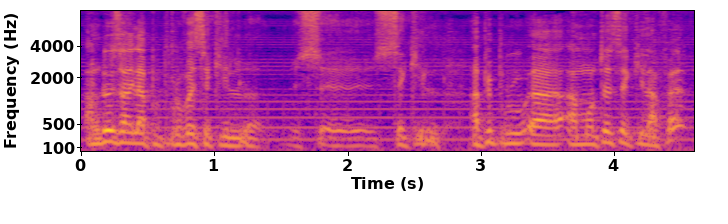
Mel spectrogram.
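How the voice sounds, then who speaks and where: Panel guy on tv debate, talks fast and loud, keeps repeating his point. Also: a little high, over music. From Gabon. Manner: loud and insistent, repeats himself. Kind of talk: studio political debate.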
